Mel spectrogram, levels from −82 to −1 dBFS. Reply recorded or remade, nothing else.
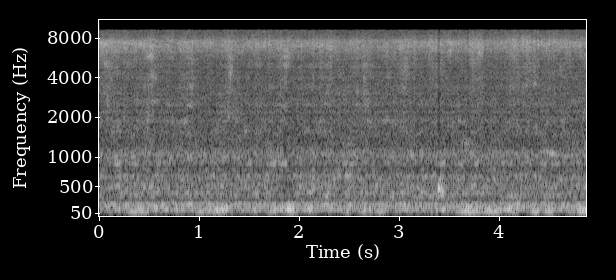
remade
